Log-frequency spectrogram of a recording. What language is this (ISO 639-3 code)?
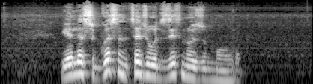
kab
